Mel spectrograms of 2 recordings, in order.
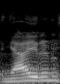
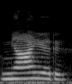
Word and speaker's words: ஞாயிறு: ஹரிணி, அந்த சின்ன சின்ன தயக்கங்கள், உச்சரிப்பில் கொஞ்சம் கவனமாக இருக்கணும். ஞாயிறு அதெல்லாம் சொல்லும்போது சரியாக சொல்லணும். உச்சரிப்பில் இங்கும் அங்கும் சில தடுமாற்றங்கள் இருந்தது, அதை சரி பண்ணிக்கிட்டீங்கன்னா மற்றபடி உற்சாகமாக பேசுனீங்க. ஒன்றும் இல்லை, ஞாயிறுன்னு சொல்லுங்களேன் பார்க்கலாம். ஞாயிறு ஞாயிறு அப்படின்ற சொல், தாய்மொழி தமிழ் தான் இல்லை வேறு மொழியா? ஞாயிறு அது சொல்லி பழகிங்க. இது உச்சரிப்பு, இன்னும் ரெண்டு மூணு சொற்களை நான் கவனித்தேன்.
